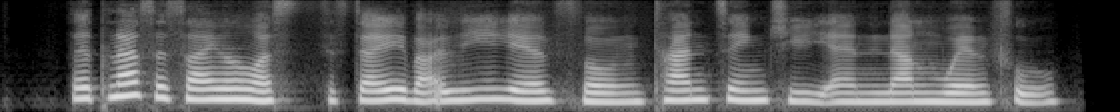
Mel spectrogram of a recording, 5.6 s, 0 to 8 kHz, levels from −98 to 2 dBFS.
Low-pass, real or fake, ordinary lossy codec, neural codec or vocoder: none; fake; none; codec, 16 kHz, 0.5 kbps, FunCodec, trained on LibriTTS, 25 frames a second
